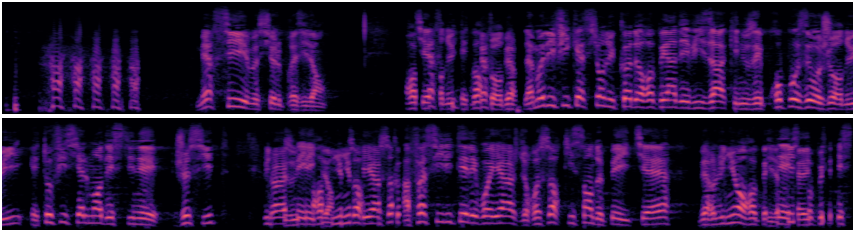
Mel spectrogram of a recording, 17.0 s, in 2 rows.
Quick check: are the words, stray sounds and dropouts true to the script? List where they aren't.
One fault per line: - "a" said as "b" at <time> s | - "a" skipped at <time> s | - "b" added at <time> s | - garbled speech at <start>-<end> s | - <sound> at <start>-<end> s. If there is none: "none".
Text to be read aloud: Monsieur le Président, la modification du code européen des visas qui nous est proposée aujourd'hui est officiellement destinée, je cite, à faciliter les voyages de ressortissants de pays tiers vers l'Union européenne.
- laugh at 0.4-1.4 s
- garbled speech at 4.0-5.1 s
- garbled speech at 11.1-12.5 s
- garbled speech at 16.1-17.0 s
